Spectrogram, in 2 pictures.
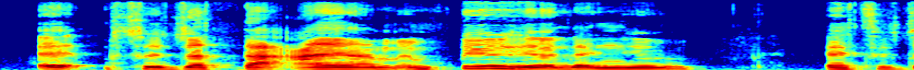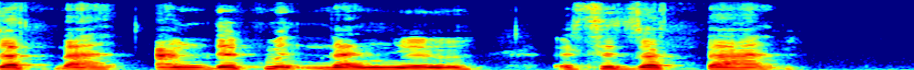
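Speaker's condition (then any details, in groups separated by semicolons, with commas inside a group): Cerebral palsy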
